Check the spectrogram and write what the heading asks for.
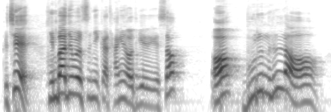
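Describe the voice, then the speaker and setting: Lively, chatty male science teacher. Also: high-pitched, fairly quick. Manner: animated storytelling, chatty rhetorical questions. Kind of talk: classroom lecture.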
